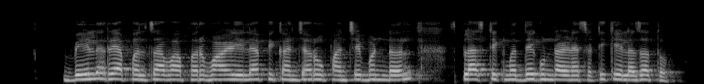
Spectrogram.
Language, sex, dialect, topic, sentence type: Marathi, female, Standard Marathi, agriculture, statement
